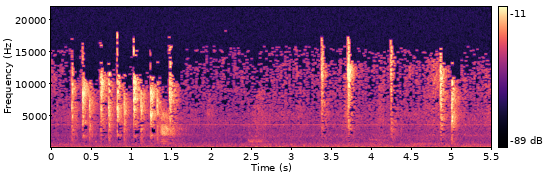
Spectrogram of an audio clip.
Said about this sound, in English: Oh my gosh, can you stop clicking your pens, please? Sorry. I can't.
